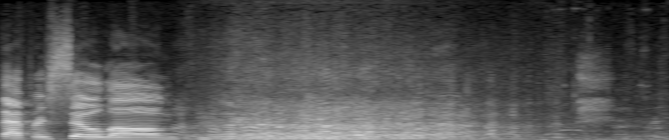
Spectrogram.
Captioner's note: laughs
